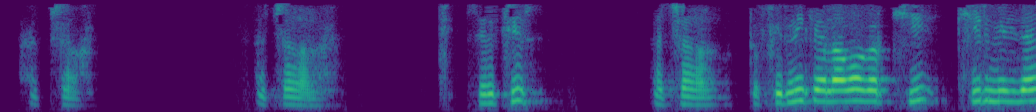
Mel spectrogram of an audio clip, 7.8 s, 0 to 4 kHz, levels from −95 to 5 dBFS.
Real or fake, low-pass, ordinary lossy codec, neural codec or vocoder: real; 3.6 kHz; MP3, 24 kbps; none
